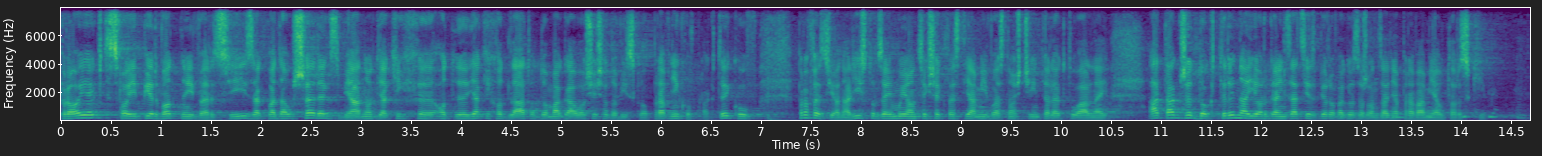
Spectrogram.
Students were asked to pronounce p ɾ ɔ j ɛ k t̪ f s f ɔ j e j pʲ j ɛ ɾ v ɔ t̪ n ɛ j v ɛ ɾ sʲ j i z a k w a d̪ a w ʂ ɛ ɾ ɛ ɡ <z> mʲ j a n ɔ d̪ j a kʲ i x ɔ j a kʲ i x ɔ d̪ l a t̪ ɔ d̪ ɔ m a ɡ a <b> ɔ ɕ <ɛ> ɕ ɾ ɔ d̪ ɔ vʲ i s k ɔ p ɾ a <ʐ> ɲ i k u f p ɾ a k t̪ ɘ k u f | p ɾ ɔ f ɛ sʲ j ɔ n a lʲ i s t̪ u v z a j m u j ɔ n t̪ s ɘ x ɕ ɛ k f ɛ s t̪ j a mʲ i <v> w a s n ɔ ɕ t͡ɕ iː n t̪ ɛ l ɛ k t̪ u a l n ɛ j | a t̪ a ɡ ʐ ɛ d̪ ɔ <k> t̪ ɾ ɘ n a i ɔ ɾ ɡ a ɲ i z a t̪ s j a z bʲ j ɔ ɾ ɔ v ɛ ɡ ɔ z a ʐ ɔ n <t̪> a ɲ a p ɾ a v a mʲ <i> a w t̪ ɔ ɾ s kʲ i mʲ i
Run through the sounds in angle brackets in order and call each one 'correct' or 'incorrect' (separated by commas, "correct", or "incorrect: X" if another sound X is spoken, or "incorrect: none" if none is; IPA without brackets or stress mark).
correct, incorrect: w, correct, incorrect: v, correct, correct, incorrect: d̪, correct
